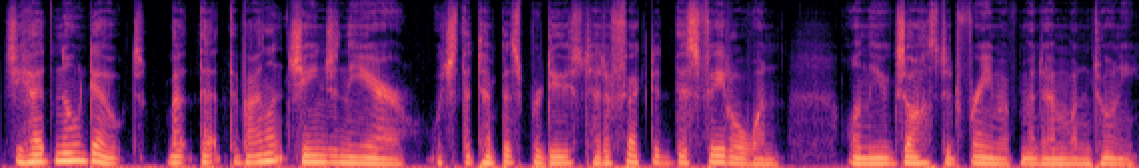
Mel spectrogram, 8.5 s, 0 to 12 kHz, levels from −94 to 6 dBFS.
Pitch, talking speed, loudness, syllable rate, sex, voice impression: 120 Hz, 195 wpm, -18 LUFS, 5.7 syllables/s, male, masculine, adult-like, slightly relaxed, slightly weak, soft, slightly raspy, slightly refreshing, sincere, calm, kind, modest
